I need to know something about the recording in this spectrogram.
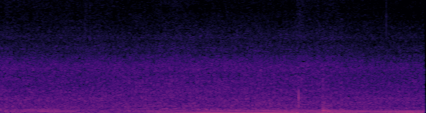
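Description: Steady electric hum over a hiss of moving air, typical of a pedestal shop fan running, with a faint click about three seconds in.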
